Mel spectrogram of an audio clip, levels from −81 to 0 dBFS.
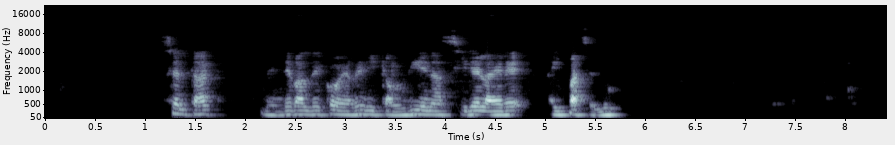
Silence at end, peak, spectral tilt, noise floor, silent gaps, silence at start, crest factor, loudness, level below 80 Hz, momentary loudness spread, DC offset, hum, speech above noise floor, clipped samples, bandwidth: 2.65 s; -2 dBFS; -7 dB/octave; -83 dBFS; none; 1.2 s; 24 dB; -23 LUFS; -66 dBFS; 14 LU; under 0.1%; none; 60 dB; under 0.1%; 7.6 kHz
